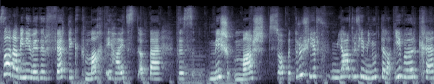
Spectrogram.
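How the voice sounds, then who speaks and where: Over background music, a woman with a Swiss accent speaks in a raised, projected voice at an extremely high pitch, with lively intonation and a fairly slow pace. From Switzerland. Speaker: beauty and lifestyle YouTuber. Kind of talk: DIY hair tutorial talk to camera.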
